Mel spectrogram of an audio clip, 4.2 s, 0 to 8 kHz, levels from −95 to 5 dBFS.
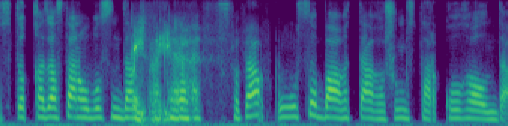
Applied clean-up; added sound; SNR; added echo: neural diffusion model UNIVERSE++.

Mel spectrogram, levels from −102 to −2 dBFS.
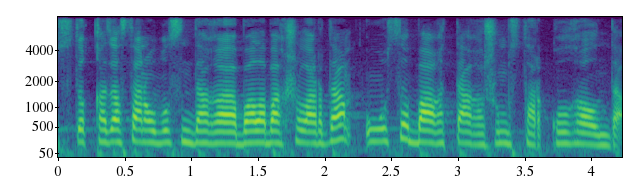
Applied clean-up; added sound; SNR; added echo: none; none; none; none.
